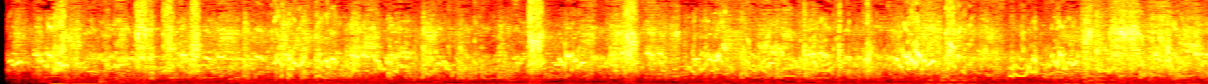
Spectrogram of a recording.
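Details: Pet budgerigars kept with other parrots give a dense, continuous chatter of overlapping squawks, chirps and scratchy warbles, high and bright throughout, with no pauses.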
